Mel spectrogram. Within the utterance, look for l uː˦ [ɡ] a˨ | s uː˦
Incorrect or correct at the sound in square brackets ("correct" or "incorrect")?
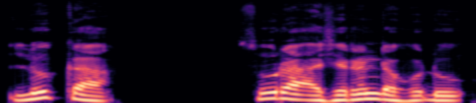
incorrect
